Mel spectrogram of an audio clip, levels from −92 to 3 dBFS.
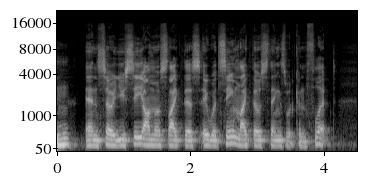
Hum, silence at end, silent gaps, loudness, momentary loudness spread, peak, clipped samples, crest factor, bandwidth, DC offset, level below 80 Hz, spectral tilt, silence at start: none; 0.4 s; none; -27 LUFS; 7 LU; -12 dBFS; under 0.1%; 16 dB; 15.5 kHz; under 0.1%; -60 dBFS; -5.5 dB/octave; 0 s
